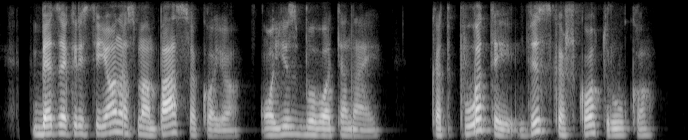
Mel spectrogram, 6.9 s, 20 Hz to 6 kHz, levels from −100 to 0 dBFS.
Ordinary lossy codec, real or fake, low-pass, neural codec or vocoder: Opus, 32 kbps; real; 5.4 kHz; none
